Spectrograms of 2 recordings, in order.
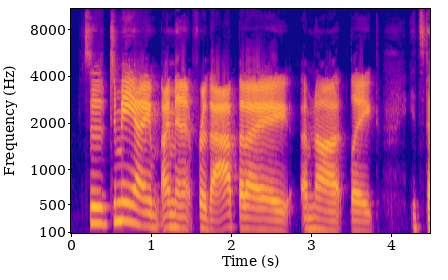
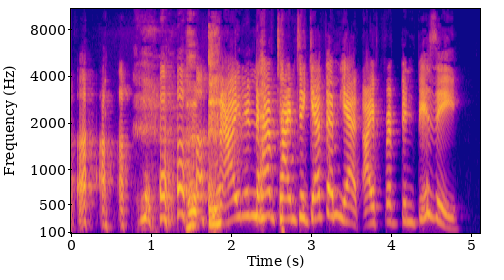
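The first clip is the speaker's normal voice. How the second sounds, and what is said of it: Very high, sharp, snappy voice. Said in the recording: “in my other voice. It's very high. ... A little sharp, a little snappy.”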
